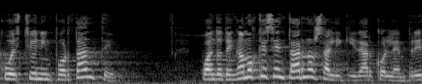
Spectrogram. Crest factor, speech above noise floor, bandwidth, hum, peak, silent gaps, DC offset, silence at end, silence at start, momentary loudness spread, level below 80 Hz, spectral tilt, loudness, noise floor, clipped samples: 18 dB; 28 dB; 11.5 kHz; none; -2 dBFS; none; under 0.1%; 0 s; 0 s; 9 LU; -50 dBFS; -3 dB/octave; -20 LUFS; -48 dBFS; under 0.1%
